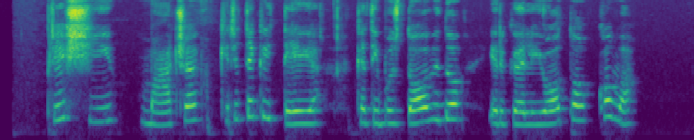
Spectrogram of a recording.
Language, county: Lithuanian, Vilnius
